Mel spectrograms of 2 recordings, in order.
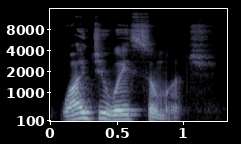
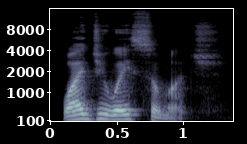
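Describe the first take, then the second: No difference in how they are said.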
